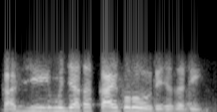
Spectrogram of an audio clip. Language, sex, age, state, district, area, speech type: Marathi, male, 30-45, Maharashtra, Akola, urban, conversation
